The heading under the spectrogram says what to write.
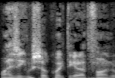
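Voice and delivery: ordinary talk, nothing marked

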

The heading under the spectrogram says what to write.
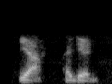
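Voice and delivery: unenthusiastic. Radio caller answering the hosts' question about an old school friend, unenthusiastic. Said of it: "you don't sound very thrilled about that".

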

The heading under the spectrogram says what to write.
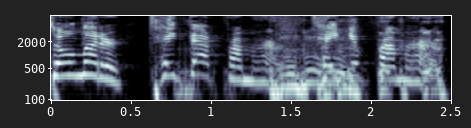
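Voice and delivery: high-pitched, loud yelling. Retelling Bobby Kelly yelling at passengers on a plane: imitating a yell. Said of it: "he starts yelling at everybody".

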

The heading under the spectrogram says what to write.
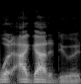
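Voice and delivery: ordinary talk

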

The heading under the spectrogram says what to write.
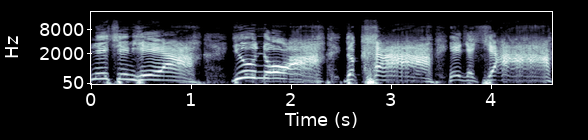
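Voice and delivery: bad overdone, very high, slow Boston drawl, stretched "car". Mocking an actor's overdone accent in a film: imitating a bad Ben Affleck Boston accent. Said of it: "he's just like".

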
